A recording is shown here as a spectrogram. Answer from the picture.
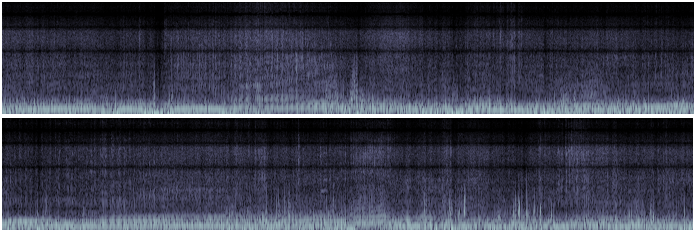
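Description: Engines of a Baja Bug, an off-road VW Beetle with an air-cooled flat-four, and a sandrail revving as they climb and drop over dirt jumps, pitch rising and falling again and again. The Baja Bug's engine is loudest as it passes close, about halfway through.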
